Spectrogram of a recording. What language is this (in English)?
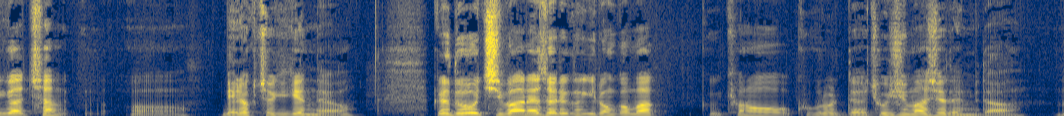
Korean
